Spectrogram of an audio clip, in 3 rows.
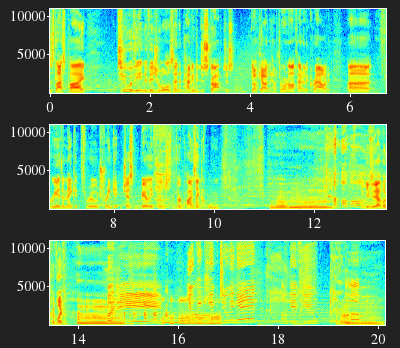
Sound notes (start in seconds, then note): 10.4 gulps, distressed growls; 13.8 distressed growling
